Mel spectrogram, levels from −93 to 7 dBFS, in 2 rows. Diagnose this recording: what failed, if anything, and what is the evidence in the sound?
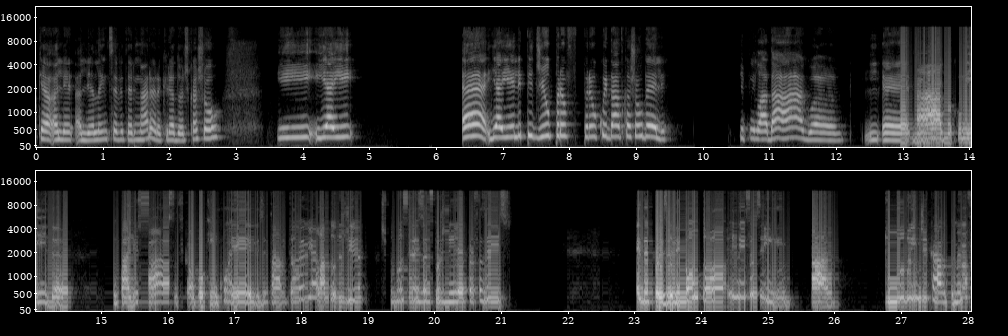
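From 12.98 s to the end, the speech turns into robotic sound from repeated short buffers: a rigid, metallic buzz near 133 Hz that still roughly tracks the syllables. That pitch fits a fragment of about 7.5 ms being replayed back to back, with most of the real audio skipped. This is likely a driver or buffer underrun in which audio arrives too seldom. Unlike a codec artefact or a pitch shift, the buzz stays fixed no matter how the talker's own pitch moves.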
